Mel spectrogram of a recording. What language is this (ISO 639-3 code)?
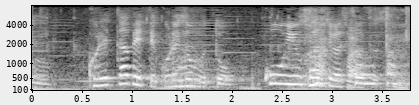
jpn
